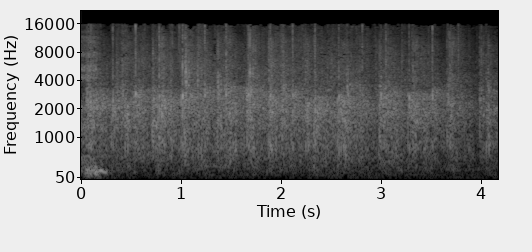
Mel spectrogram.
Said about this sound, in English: Can you hear the crowd? Can you hear the cheers? They're rooting for you.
